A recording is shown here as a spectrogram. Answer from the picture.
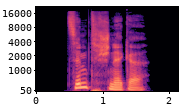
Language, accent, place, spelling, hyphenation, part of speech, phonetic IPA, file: German, Germany, Berlin, Zimtschnecke, Zimt‧schne‧cke, noun, [ˈt͡sɪmtˌʃnɛkə], De-Zimtschnecke.ogg
- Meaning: a cinnamon roll; a rolled yeast pastry that is filled with cinnamon and sugar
